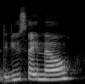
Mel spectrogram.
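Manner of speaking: ordinary talk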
